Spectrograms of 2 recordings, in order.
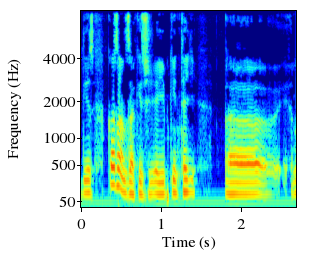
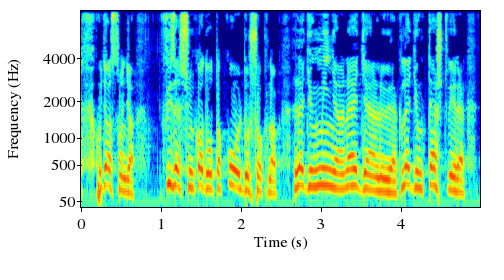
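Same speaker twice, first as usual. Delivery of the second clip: put-on loud, much higher raging old man; frenzied anger; 5 semitones higher, 6 dB louder than usual. A narrator's reading. Old man raging at the shepherd's sermon, frenzied. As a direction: rant as if possessed by rage. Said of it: "olyan eszeveszett dühös".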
